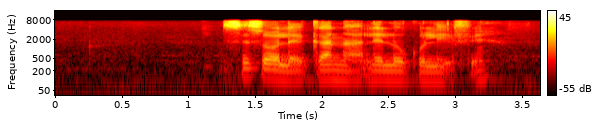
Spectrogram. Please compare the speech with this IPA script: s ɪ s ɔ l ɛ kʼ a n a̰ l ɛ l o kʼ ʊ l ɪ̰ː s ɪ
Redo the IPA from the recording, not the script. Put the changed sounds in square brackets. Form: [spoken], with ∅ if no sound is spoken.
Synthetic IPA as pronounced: s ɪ s ɔ l ɛ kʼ a n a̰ l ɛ l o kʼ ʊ l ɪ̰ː [f] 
